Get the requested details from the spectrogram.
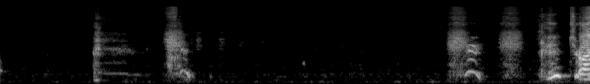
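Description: A woman laughs loudly over an online call.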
